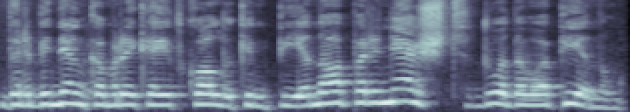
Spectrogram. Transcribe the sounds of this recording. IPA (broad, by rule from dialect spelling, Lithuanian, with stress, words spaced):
dɐrʲbʲɪˈnʲɪŋkɐm ˈrɐɪkʲɛ ˈɐɪt ˈkoːlˠʊkʲɪn ˈpʲiɛnoː pɐrʲˈnʲɛʃʲtʲ ˈduɔdɐʋoː ˈpʲiɛnuː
